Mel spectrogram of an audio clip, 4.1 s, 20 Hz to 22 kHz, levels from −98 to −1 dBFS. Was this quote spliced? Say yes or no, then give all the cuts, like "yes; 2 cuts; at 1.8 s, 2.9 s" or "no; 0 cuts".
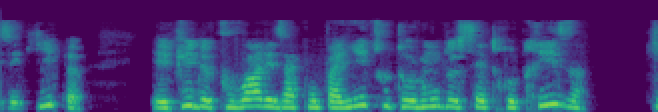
no; 0 cuts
